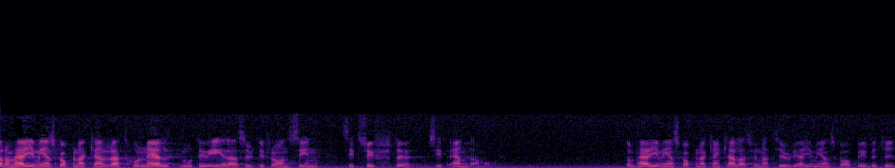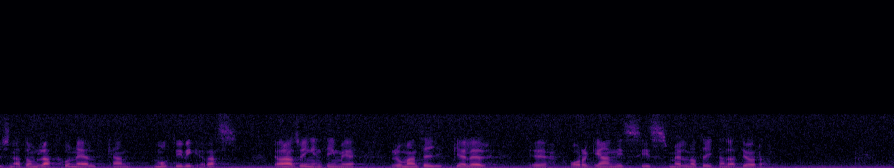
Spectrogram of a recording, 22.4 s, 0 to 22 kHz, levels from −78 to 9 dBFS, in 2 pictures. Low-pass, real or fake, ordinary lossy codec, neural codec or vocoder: 7.2 kHz; real; MP3, 32 kbps; none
